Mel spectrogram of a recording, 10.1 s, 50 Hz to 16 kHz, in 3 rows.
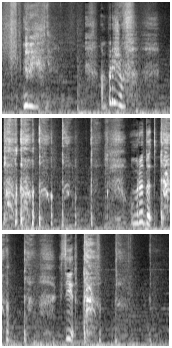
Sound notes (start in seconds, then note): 3.4 coughing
